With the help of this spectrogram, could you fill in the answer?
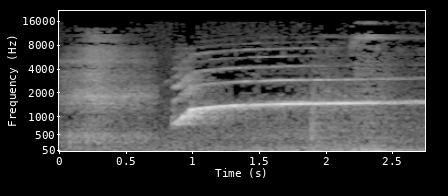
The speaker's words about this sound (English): And there goes wow. the ambulance.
